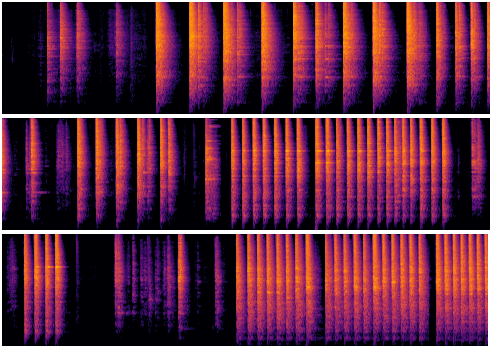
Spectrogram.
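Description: Hand hammer striking a steel visor plate for a medieval helmet on an anvil, each blow a sharp metallic ring. Steady single blows at first, then fast runs of lighter blows, several a second, a little after the middle and again near the end, the last run with a low ringing hum from the plate.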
